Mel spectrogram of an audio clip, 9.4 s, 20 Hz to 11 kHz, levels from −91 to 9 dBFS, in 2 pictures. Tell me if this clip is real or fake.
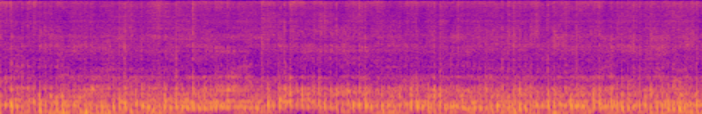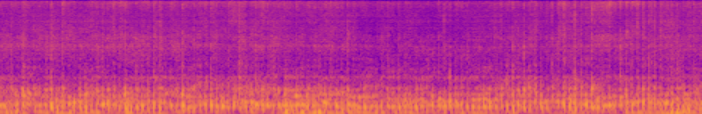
fake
